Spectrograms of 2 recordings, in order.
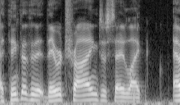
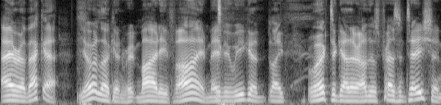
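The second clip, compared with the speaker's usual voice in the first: imitated Australian accent; 3 dB louder than usual. Retelling what a man in a training video said: imitating an Australian accent. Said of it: "he was Australian".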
